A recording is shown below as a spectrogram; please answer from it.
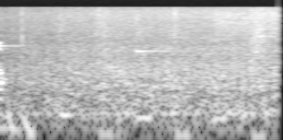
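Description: Steady rushing of water from an urban plaza waterfall spilling into a large fountain pool.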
